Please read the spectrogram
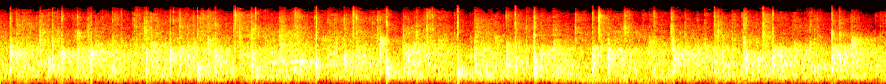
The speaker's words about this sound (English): Amen. We want to have applause.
